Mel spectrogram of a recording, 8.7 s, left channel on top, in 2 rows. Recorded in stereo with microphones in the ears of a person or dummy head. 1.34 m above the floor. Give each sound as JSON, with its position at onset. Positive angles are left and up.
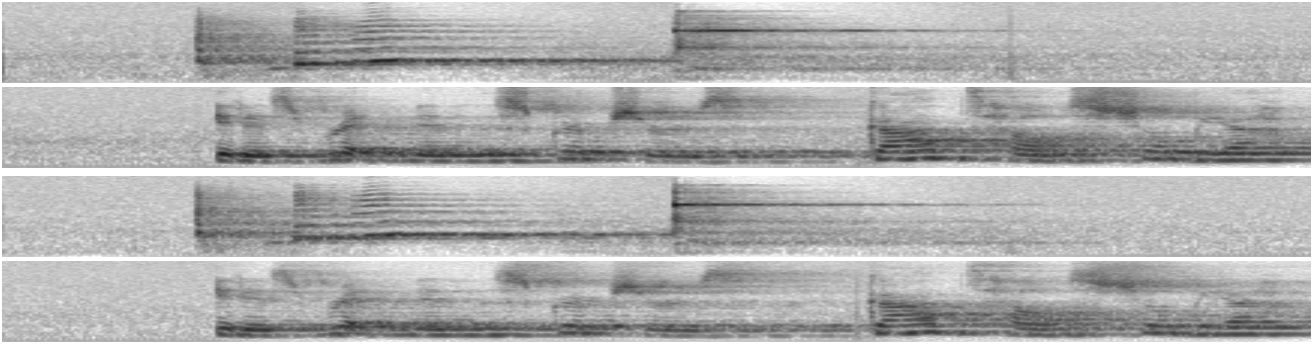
{"t": 0.6, "sound": "a squeak", "side_deg": -25, "distance_m": 2.5}
{"t": 2.2, "sound": "a piano", "side_deg": -50, "distance_m": 1.9}
{"t": 5.1, "sound": "a woman speaking", "side_deg": 5, "distance_m": 2.5}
